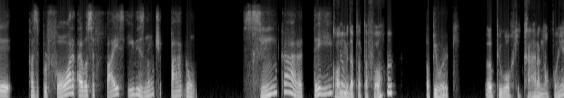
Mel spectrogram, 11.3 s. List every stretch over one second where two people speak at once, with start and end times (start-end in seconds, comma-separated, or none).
none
